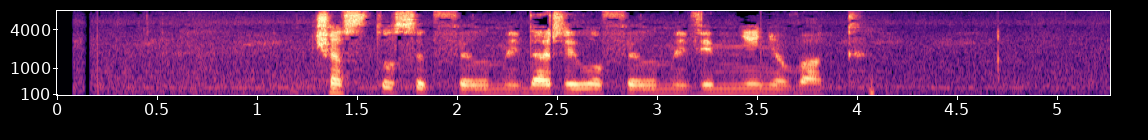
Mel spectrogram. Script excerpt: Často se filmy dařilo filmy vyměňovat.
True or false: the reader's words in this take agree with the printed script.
true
